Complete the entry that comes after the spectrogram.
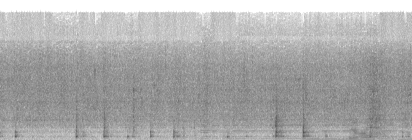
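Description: Onions frying in a pan for kibbeh give a steady quiet sizzle, broken by sharp clicks and taps of a utensil stirring against the pan, with no voices.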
